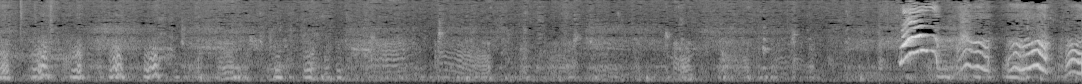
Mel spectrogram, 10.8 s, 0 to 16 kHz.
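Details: Newborn Siberian Husky puppies, between 1 and 10 days old, give soft, overlapping squeaks, then louder rising-and-falling squeals.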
